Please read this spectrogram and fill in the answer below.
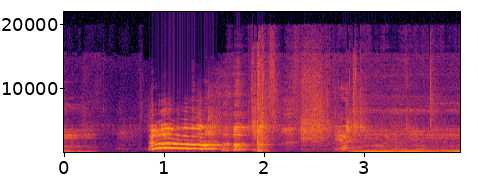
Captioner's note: laughs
